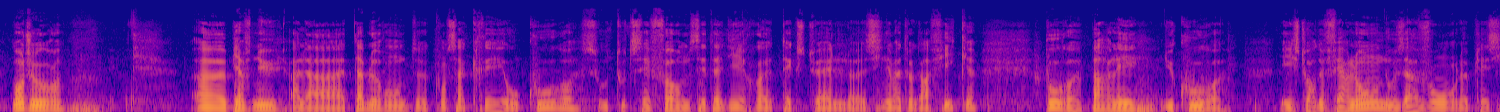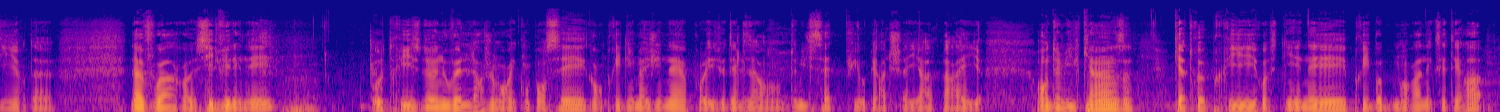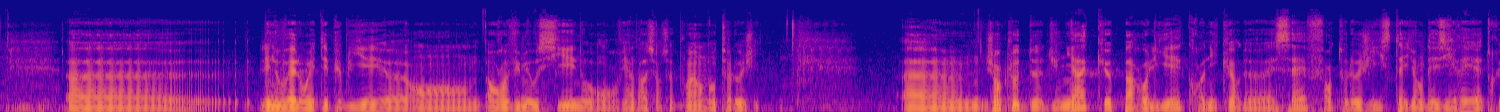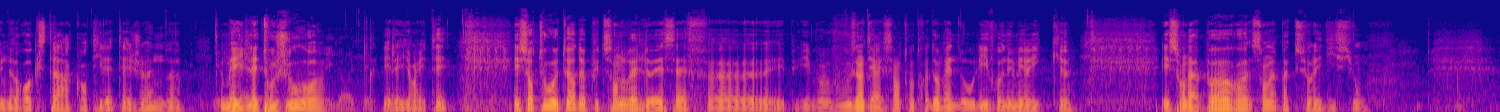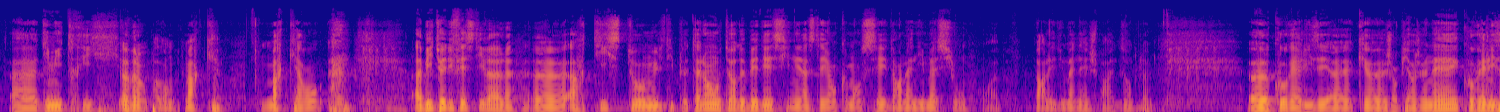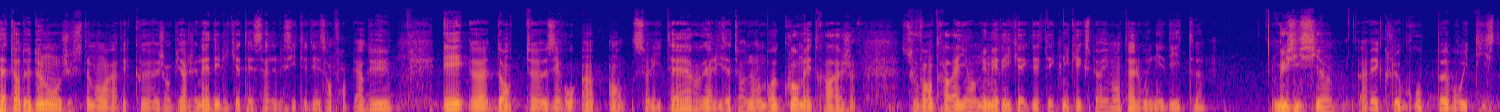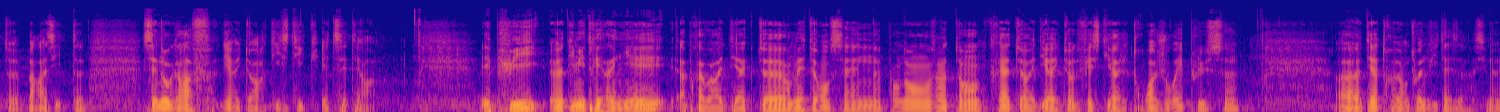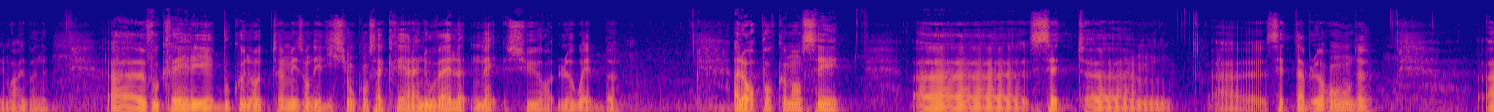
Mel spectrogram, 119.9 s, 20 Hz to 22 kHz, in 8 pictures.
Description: Utopiales 2017 : Conférence Courts toujours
